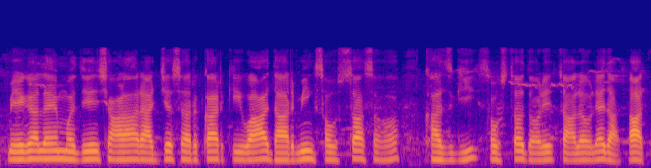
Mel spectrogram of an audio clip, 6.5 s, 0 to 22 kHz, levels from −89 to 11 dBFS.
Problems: continuous background conversations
